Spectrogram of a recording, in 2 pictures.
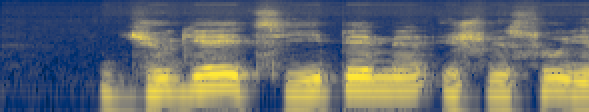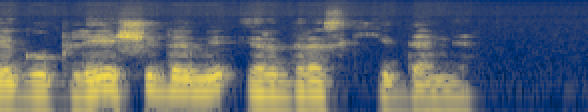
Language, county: Lithuanian, Kaunas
